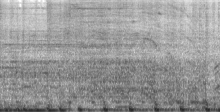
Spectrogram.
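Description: House music played loud through an outdoor DJ sound system, driven by a steady bass kick about twice a second.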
